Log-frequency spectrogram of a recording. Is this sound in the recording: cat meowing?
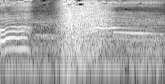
yes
